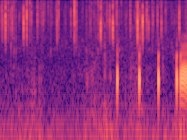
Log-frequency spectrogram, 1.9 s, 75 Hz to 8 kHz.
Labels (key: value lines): label: biophony, knock croak
recorder: SoundTrap 300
